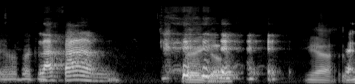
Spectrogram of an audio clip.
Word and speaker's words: La Femme: La Femme.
